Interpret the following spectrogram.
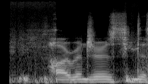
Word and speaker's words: Harbingers Descent: We're here with Harbingers descent Harbingers.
